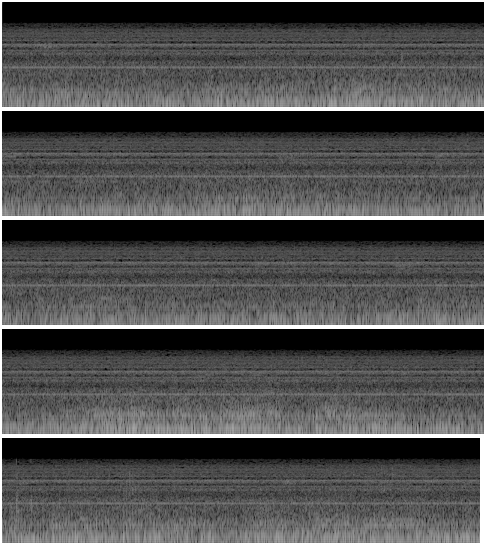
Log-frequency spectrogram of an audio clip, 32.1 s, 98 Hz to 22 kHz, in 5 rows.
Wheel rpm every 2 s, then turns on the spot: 0, 0, 0, 0, 0, 0, 0, 0, 0, 0, 0, 0, 0, 0, 0, 0.
none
